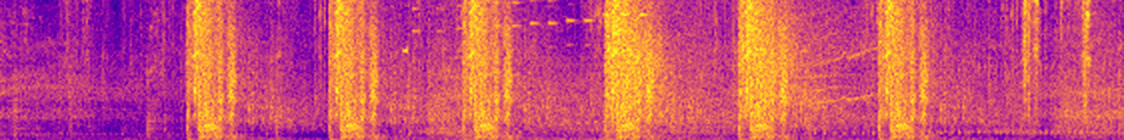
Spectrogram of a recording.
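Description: A large creature screeches and lunges.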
